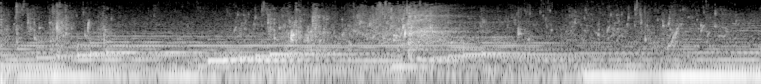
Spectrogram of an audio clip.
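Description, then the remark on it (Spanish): Steady pouring water fills a wooden bathtub with hot water for a bath, a continuous low rush with small splashes and gurgles, moderately loud, with no talking. “Más tarde el joven llena su bañero de madera y mira la etiqueta de un bote de gel.”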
